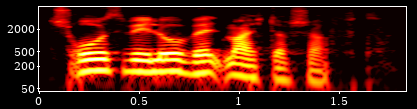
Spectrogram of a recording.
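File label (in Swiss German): "strossevelo", Bas Rhin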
